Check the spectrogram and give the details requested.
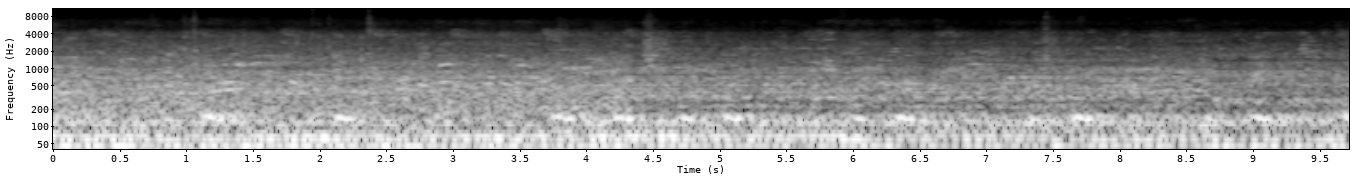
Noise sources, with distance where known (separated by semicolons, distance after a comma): unidentified human voice, far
